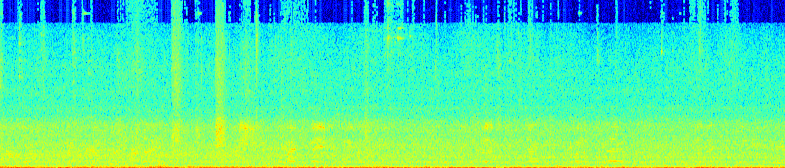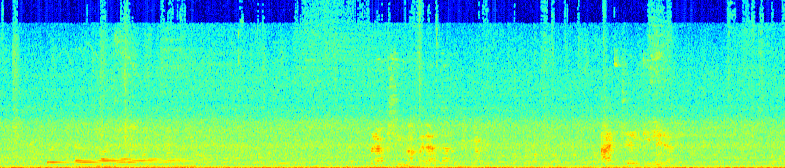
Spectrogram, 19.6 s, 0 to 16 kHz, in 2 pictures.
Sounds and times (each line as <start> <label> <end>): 10.4 Metro 13.9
